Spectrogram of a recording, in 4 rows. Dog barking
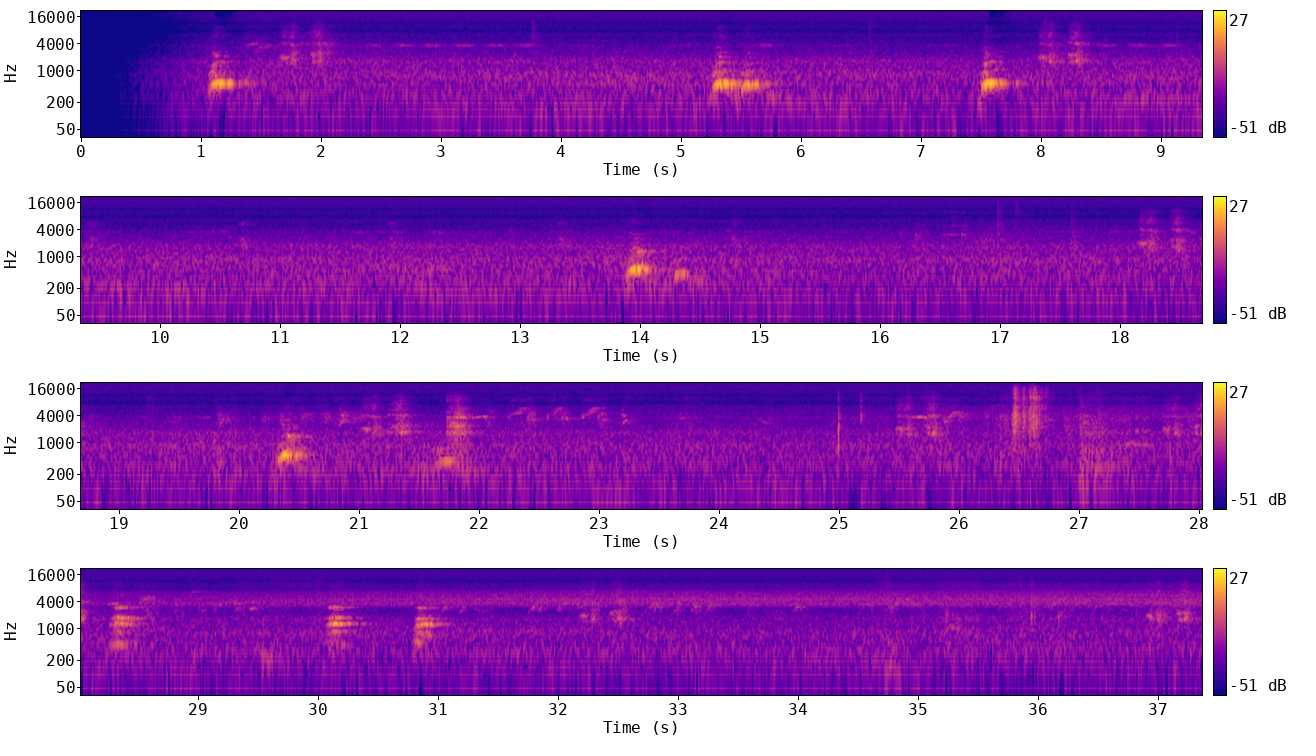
1.0 1.5, 5.2 5.9, 7.5 7.9, 13.9 14.6, 20.3 20.8, 28.2 28.6, 30.0 31.2

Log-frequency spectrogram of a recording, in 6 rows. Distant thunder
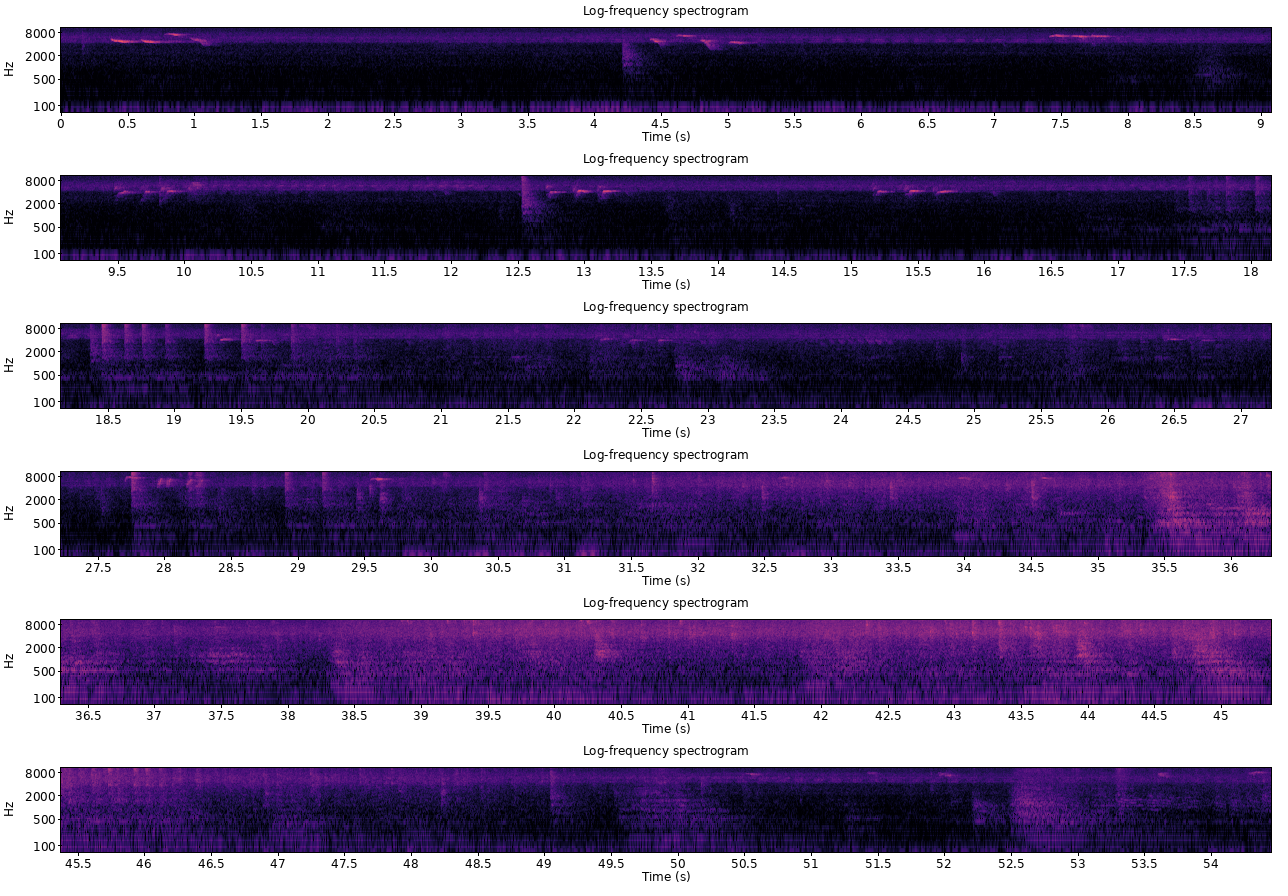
17.3 54.4

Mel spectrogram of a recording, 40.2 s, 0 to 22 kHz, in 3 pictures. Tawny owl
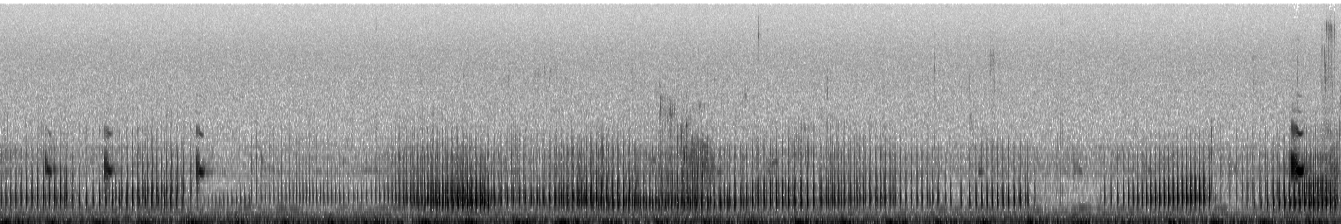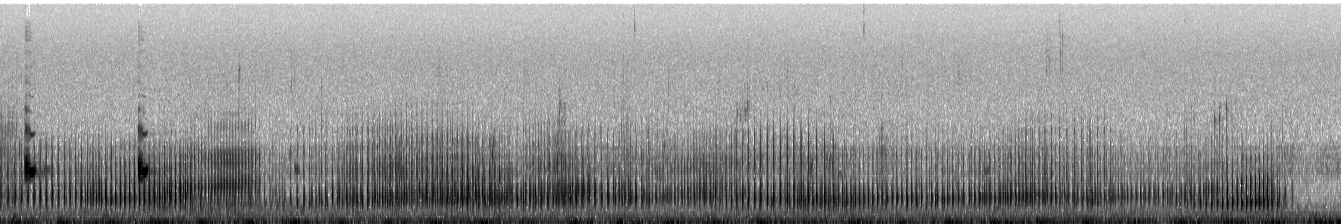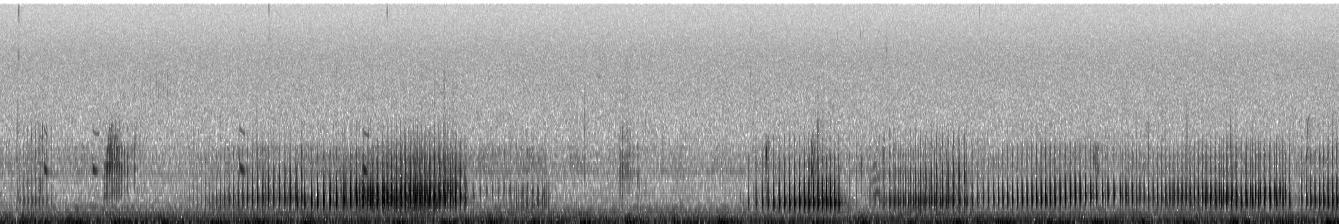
0.0 5.6, 11.0 21.0

